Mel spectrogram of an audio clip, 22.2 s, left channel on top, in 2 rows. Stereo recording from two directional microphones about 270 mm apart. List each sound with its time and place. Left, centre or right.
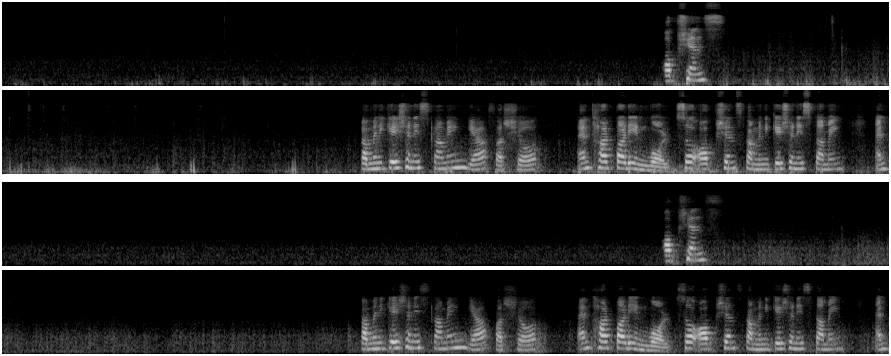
8.6 s speech: left
15.5 s a woman's voice: left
